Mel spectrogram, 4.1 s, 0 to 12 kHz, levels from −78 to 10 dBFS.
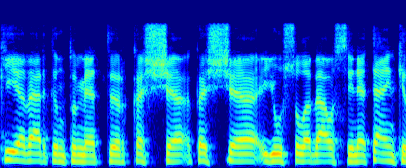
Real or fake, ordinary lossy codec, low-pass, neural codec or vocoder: fake; MP3, 96 kbps; 7.2 kHz; codec, 16 kHz, 4 kbps, FunCodec, trained on Chinese and English, 50 frames a second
